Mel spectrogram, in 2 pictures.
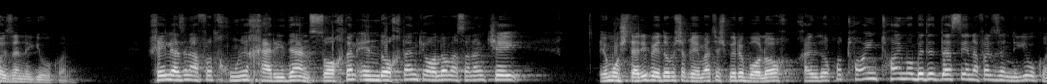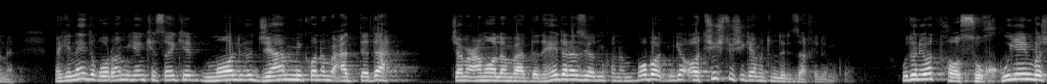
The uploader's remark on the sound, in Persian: سخنرانی (لایو)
